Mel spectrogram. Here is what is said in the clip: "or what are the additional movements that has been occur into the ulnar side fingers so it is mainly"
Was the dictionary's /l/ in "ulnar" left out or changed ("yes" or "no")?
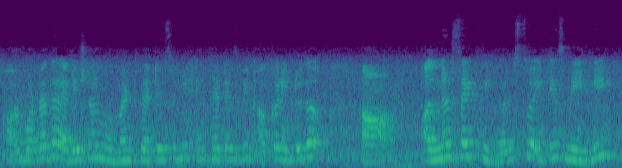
yes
